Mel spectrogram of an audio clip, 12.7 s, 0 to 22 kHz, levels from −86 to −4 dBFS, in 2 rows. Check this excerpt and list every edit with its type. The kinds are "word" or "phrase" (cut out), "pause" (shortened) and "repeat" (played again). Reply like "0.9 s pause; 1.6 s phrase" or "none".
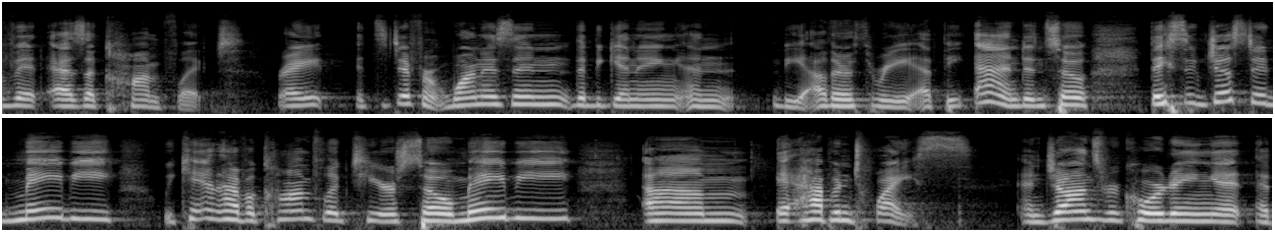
none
